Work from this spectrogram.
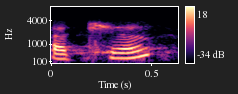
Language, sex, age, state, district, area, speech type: Sindhi, female, 45-60, Uttar Pradesh, Lucknow, urban, conversation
